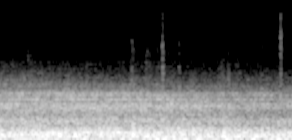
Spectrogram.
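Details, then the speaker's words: GMC Acadia that sat two weeks, road test with light braking: only low, even road and engine rumble while slowing, no squeal or grinding. Brakes sound quiet and feel good, though slight brake noise was noted earlier in reverse. "I don't hear any noise they feel good"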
